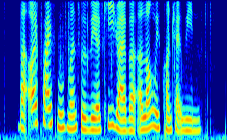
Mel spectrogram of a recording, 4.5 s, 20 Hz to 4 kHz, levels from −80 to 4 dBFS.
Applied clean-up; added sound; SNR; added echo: neural diffusion model UNIVERSE++.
